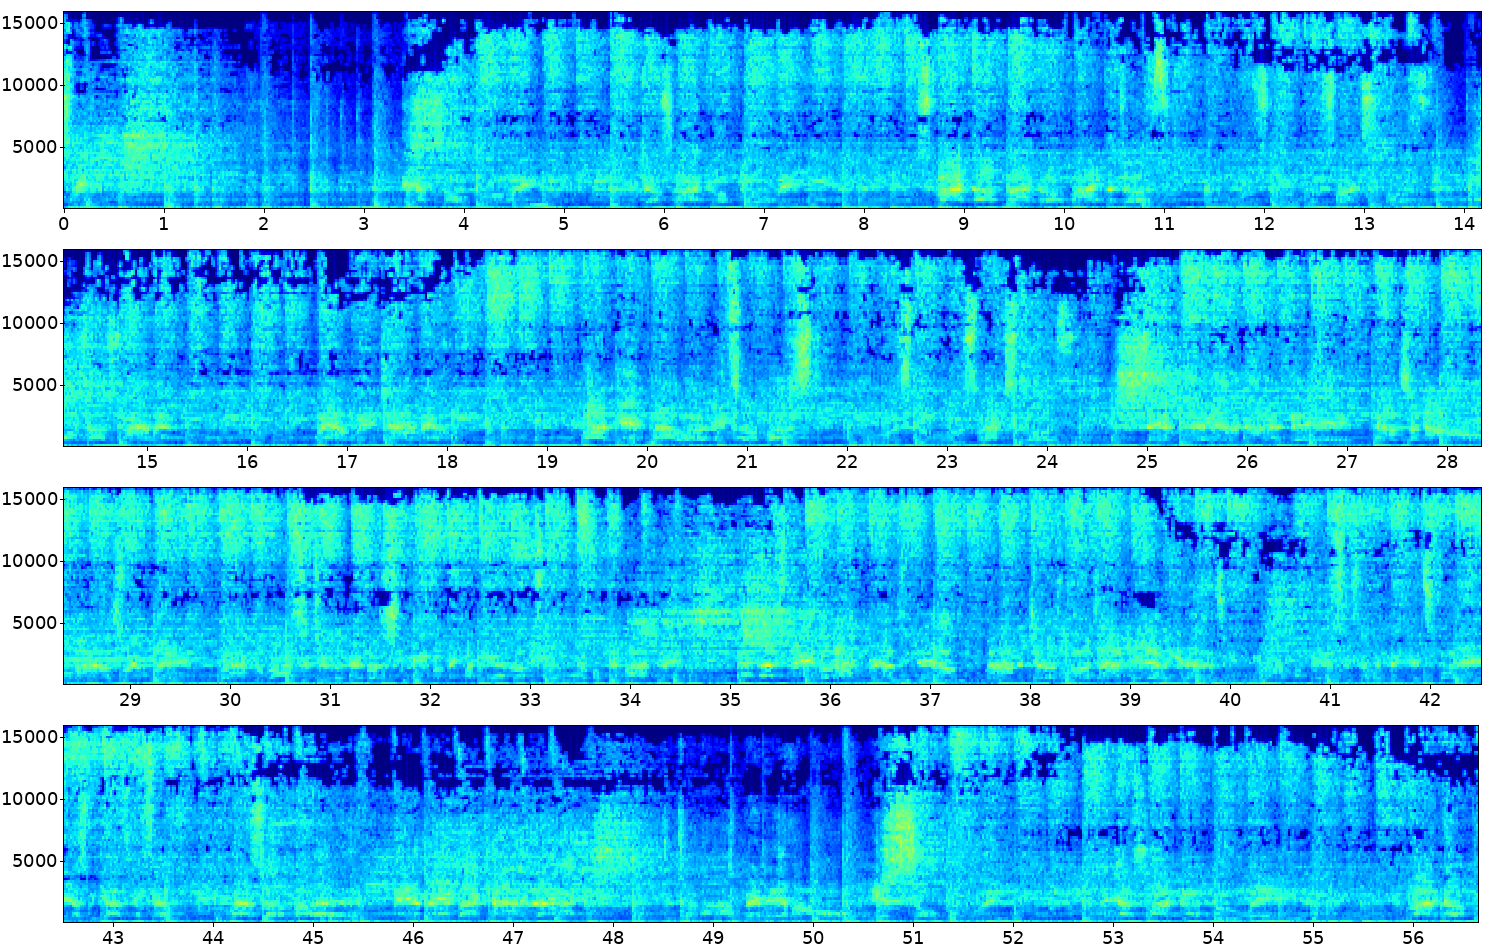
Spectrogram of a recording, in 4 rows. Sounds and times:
Music: 0.0 - 56.6
Singing: 3.4 - 15.7, 16.6 - 18.5, 19.2 - 56.6.

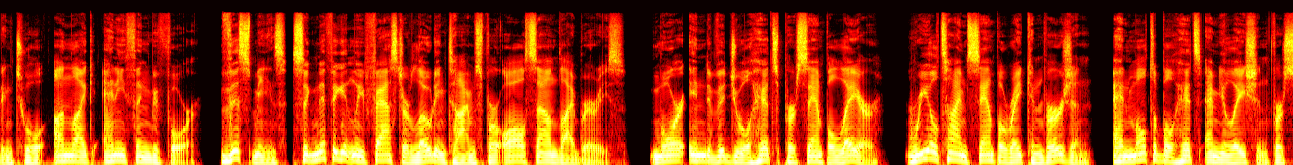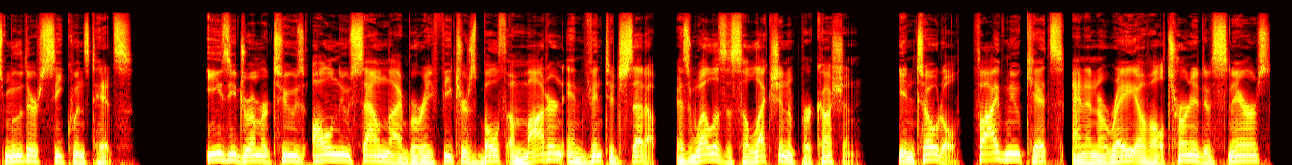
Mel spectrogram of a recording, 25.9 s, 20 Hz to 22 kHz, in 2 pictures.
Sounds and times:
Speech: 0.0 - 14.3, 15.0 - 25.8.

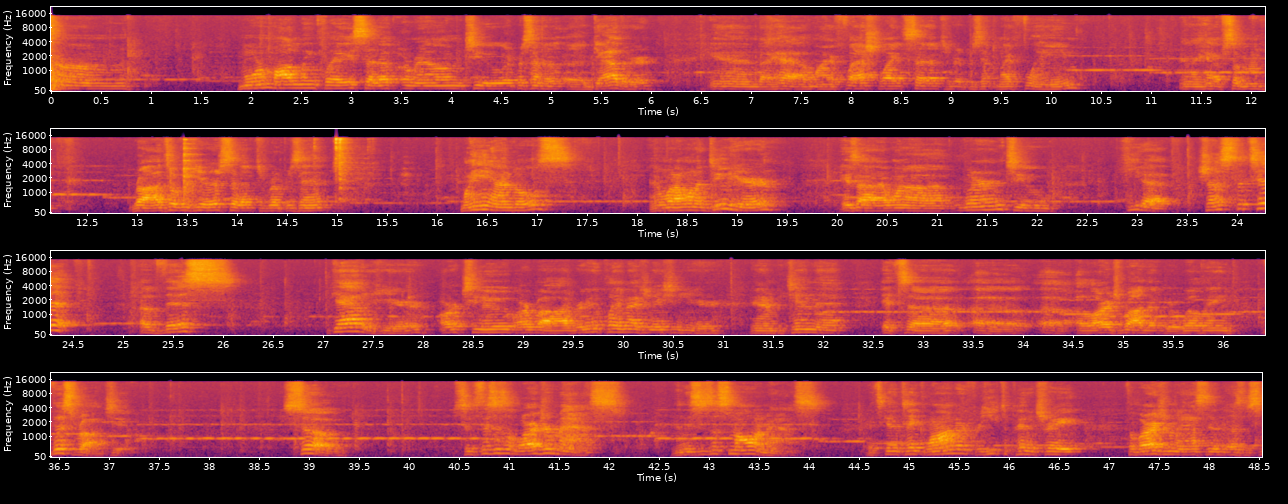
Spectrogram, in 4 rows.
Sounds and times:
Speech: 0.0 - 1.0, 1.8 - 10.4, 11.3 - 15.0, 16.2 - 17.4, 18.1 - 24.6, 25.2 - 26.2, 27.0 - 37.3, 38.7 - 39.5, 40.4 - 48.5
Music: 0.0 - 48.5.

